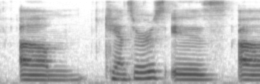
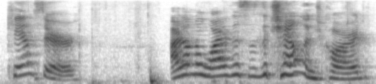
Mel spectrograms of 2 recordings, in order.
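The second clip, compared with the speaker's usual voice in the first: usual speaking voice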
